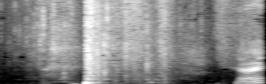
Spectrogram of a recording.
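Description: Empty plastic and paper food packaging rustling and crinkling in a rubbish bag, with one sharp knock a little past half a second in.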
